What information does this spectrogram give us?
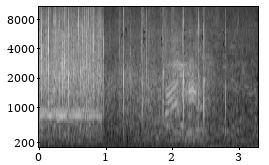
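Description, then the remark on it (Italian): An audience bursts into dense applause for a performer about to sing, lasting about a second, then it thins to a few scattered claps, with a steady tone at first and brief voices. “Signori, fate un grandissimo applauso”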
